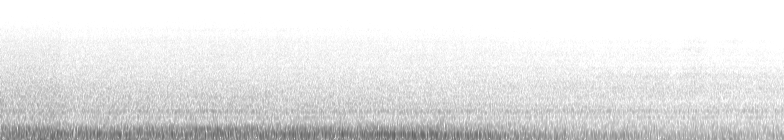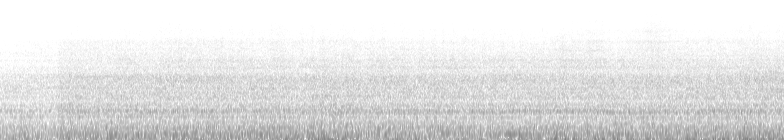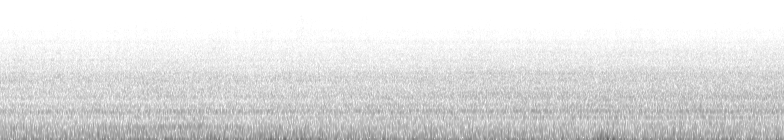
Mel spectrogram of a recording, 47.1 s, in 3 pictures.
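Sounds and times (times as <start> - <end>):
train rumbling inside carriage: 0.0 - 47.0.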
